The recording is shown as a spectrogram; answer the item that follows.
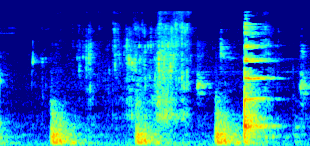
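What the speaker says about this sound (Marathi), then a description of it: "थोडं पाणी टाकायचं आहे" Three short splashy pours of water into uttapam batter, each a second or less, the last ending in a bright glassy clink, close by with quiet gaps between.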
